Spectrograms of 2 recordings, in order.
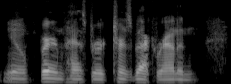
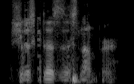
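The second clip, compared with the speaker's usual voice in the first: ordinary talk, nothing marked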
